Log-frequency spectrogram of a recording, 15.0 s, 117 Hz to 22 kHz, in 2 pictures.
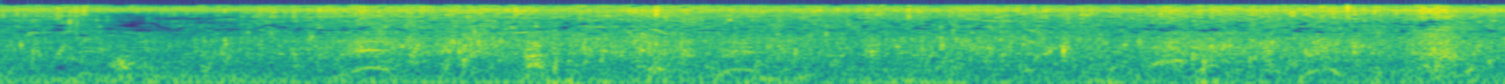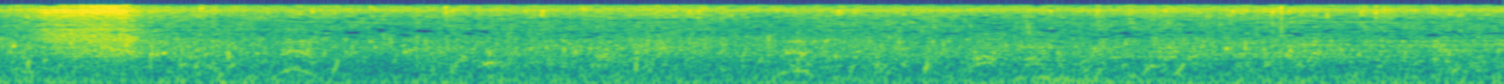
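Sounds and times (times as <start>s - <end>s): wind rumbling on microphone: 0.4s - 11.1s
fish splashing at water surface: 1.2s - 15.0s.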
